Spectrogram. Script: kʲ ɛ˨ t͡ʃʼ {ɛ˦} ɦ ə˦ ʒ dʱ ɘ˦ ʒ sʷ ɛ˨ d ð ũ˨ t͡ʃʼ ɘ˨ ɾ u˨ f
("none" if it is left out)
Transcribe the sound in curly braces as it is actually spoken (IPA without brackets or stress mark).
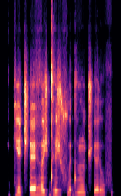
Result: ɛ˨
